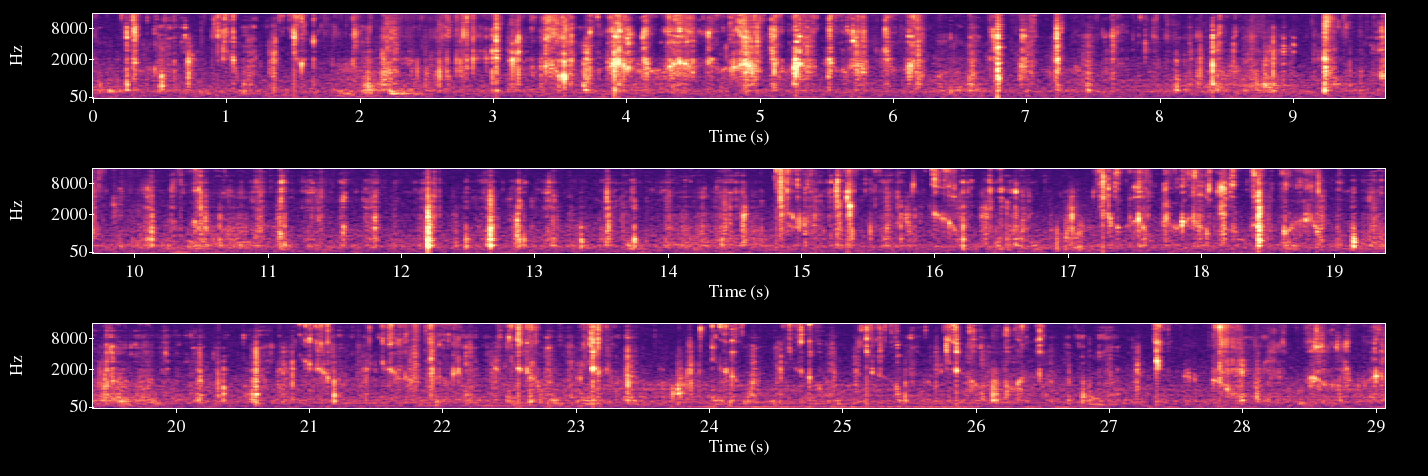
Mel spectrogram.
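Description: Close-miked eating sounds: biting and chewing soy-sauce fried chicken drumstick meat, a continuous stream of sharp crunches and mouth clicks.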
